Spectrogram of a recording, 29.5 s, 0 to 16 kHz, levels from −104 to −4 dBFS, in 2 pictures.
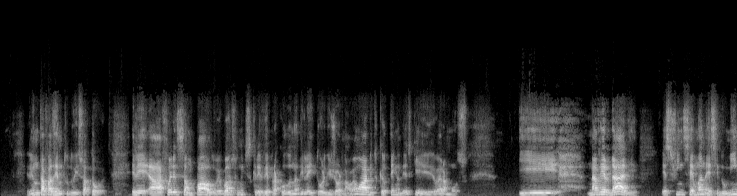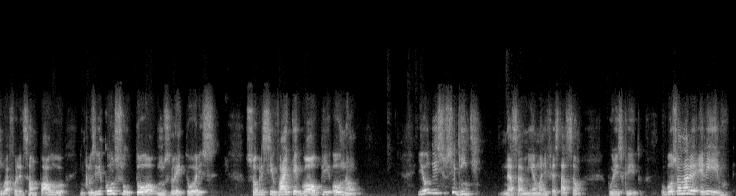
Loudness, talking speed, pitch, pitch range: -23 LUFS, 155 wpm, 145 Hz, 120-185 Hz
